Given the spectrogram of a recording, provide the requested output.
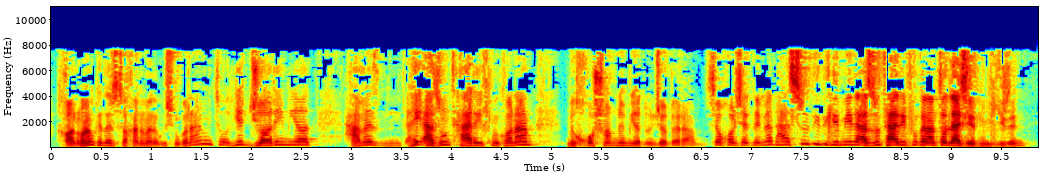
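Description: Man, high bright voice, animated storyteller, parenting talk, dull lo-fi sound. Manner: animated storytelling, acting out quotes. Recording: dull lo-fi recording.

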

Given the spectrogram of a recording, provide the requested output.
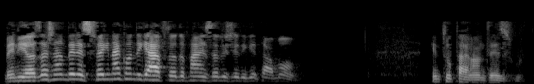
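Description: A man giving an animated public talk on parenting and family, telling stories and acting out what people say. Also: sits high. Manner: animated storytelling, acting out quotes. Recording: dull lo-fi recording.

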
